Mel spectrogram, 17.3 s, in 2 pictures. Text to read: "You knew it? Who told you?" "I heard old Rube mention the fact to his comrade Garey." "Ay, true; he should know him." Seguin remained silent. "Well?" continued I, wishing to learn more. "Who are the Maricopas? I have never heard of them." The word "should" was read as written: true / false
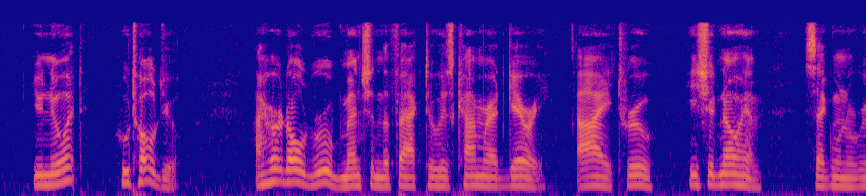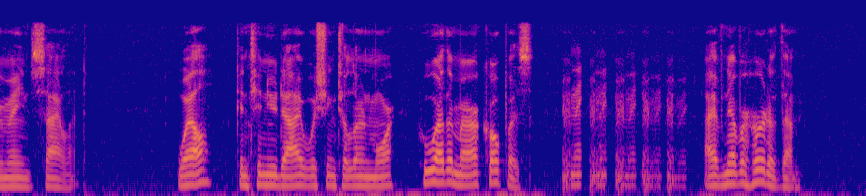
true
